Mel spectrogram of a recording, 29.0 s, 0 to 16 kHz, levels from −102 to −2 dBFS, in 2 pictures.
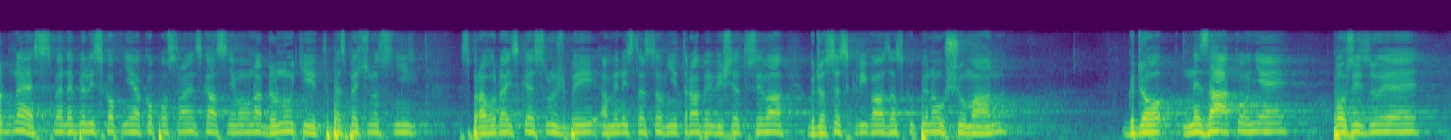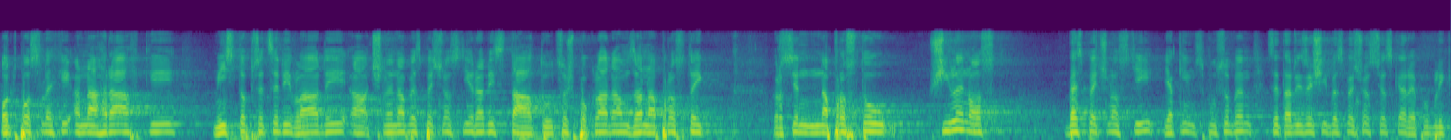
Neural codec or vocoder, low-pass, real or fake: none; 7.2 kHz; real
